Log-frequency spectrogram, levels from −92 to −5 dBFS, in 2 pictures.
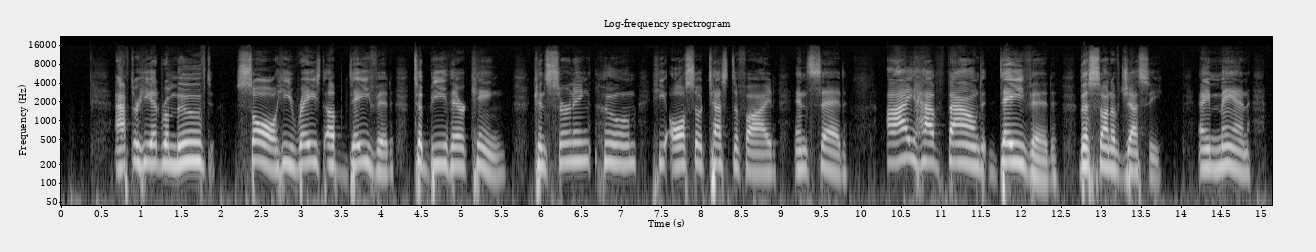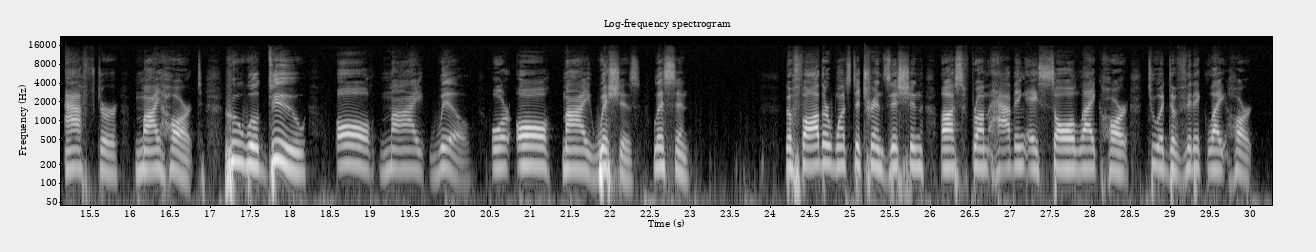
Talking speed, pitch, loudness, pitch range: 115 wpm, 180 Hz, -26 LUFS, 160-200 Hz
